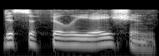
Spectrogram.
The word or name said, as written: disaffiliation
